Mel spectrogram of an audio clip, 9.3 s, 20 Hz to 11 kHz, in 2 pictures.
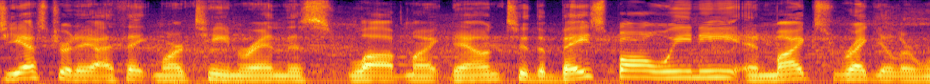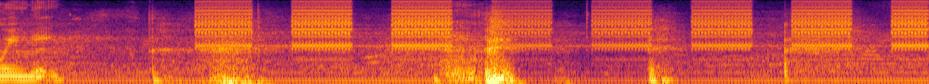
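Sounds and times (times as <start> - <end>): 
speech: 0.0 - 5.8
alarm clock ringing with harsh beeping bursts: 5.6 - 9.2.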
